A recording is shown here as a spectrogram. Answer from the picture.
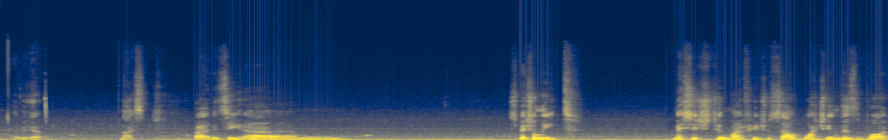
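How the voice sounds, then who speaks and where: A man's somewhat breathy, dark, mellow voice at medium pitch, with very wide pitch swings, a fairly slow pace, long, frequent pauses and audible room echo. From South Africa, Cape Town. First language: Afrikaans. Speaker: video game streamer. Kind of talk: casual live-stream chat.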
